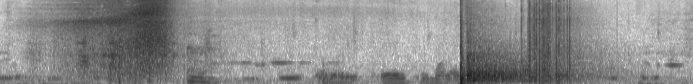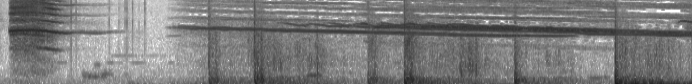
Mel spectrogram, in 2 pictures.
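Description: Fireworks sound effect: a few whooshing launches and sharp pops, then a long descending whistle over rapid crackling bursts that continue to the end, loud and close.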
